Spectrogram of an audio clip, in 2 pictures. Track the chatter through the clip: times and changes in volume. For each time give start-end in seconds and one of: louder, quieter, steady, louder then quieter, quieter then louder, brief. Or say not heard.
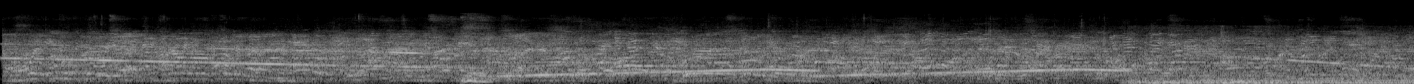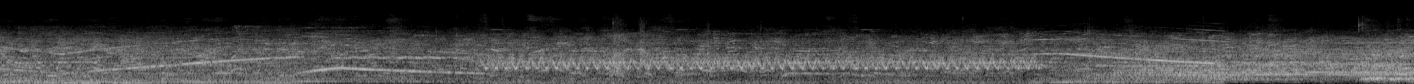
0.0-28.2 quieter.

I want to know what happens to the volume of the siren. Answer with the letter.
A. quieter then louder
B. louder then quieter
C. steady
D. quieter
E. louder
C.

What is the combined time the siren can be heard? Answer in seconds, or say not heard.
28 s.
